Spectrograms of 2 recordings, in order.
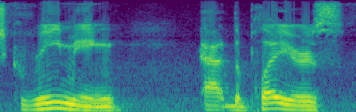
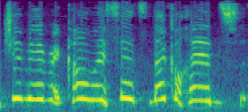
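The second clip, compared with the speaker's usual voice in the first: squealing, much higher mock mom voice, amused; excited moms. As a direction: gush like a thrilled mom whose son got noticed. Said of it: "They're like".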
